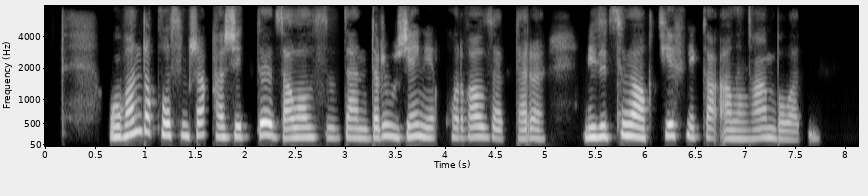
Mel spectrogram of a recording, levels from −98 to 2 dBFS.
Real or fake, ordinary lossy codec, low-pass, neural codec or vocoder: fake; none; none; codec, 16 kHz, 1 kbps, X-Codec, HuBERT features, trained on balanced general audio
